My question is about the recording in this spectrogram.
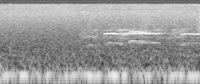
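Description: A rooster crowing faintly in the distance, beginning about a second in, over a steady low hum.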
